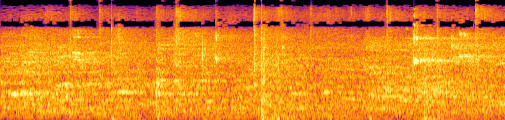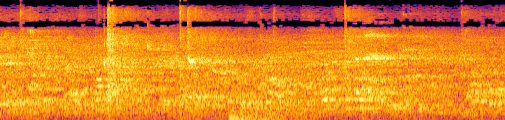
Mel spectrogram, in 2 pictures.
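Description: Badminton rally: sharp racket strikes on a shuttlecock every second or so, mixed with footfalls of players on the court, one heavier thud about seven seconds in. The sounds echo in a large sports hall.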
